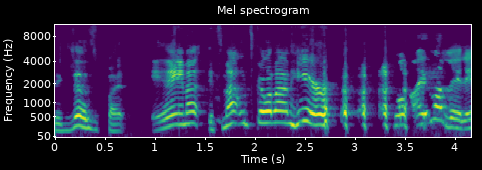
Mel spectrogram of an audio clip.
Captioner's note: laughs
